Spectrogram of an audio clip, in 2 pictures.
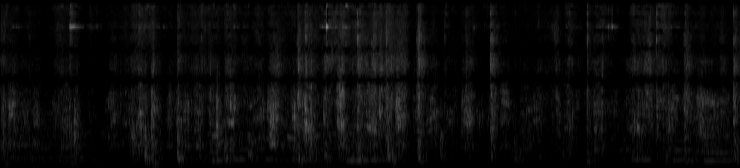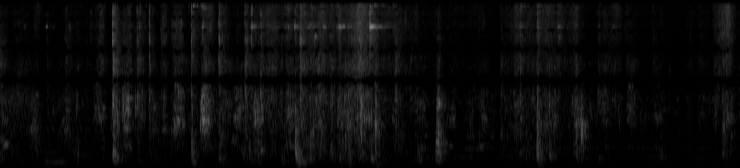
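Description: A brindle boxer/golden puppy and an Olde English Bulldogge play-fighting: dog vocal noises over a dense, irregular run of short scuffs and knocks as they wrestle on a fabric dog bed.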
